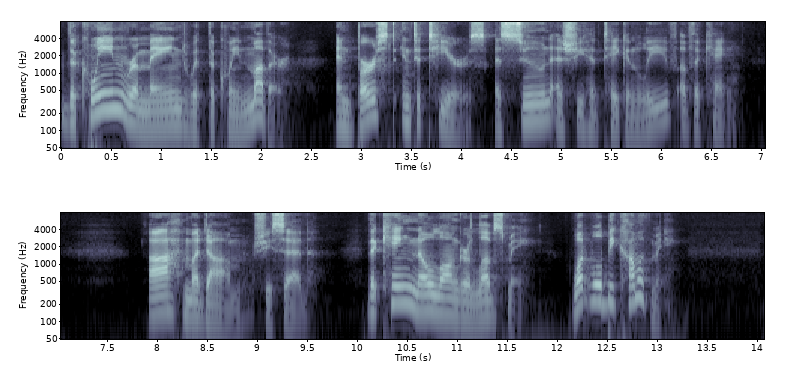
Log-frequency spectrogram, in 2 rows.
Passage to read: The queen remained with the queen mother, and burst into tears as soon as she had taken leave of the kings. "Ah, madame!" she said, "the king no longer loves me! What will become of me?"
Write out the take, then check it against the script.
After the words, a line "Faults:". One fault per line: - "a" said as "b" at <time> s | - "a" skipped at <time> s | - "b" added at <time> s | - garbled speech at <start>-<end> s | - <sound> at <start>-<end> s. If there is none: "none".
The queen remained with the queen mother, and burst into tears as soon as she had taken leave of the king. "Ah, madame!" she said, "the king no longer loves me! What will become of me?"
Faults:
- "kings" said as "king" at 6.4 s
